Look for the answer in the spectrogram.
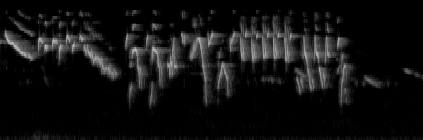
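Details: Chupim, or shiny cowbird, singing a single full phrase: sliding, falling whistles give way to a quick chattering series of sharp, high, buzzy notes lasting about three and a half seconds, with a few faint notes trailing off.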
